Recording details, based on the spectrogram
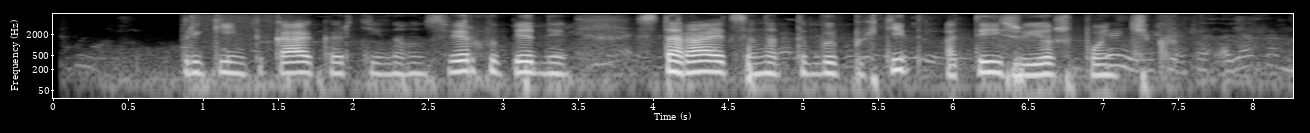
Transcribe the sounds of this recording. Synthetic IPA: pɾʲɪkʲinʲt̪ɐkajəkɐrtʲinəonsvʲerxʊbʲe̞d̪nɨjst̪ɐɾajɪt̪sənɐt̪ːɐbojpɨxtʲit̪ʲɐt̪ɨiʐɨvʲoʂponʲt͡ɕːɪ̥k

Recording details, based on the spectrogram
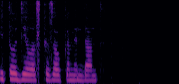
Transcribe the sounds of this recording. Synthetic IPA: it̪odʲelˠəskazɑlˠkəmʲɪnd̪ant̪

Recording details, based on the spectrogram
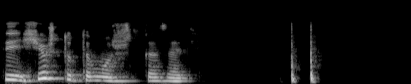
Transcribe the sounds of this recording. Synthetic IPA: t̪ɨjiɕːoʂt̪ot̪əmoʐəʂskazatʲ

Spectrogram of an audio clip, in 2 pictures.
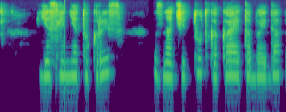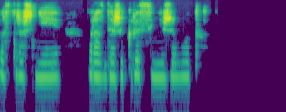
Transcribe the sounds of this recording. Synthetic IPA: jesʲlʲɪnʲet̪ʊkɾɨs | znat͡ɕɪt̪ːut̪kɐkajət̪əbɐjd̪apəst̪ɾɐʂnʲejɛ | razd̪aʐɨkɾɨsɨnʲɪʐɨvut̪

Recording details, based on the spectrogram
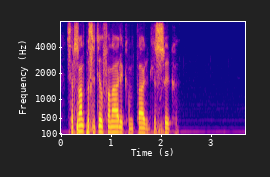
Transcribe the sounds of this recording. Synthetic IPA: sʲɛrʐant̪̚pəsvʲɪtʲilˠfɐnaɾʲɪkəmt̪aɡd̪lʲɐʂɨkə

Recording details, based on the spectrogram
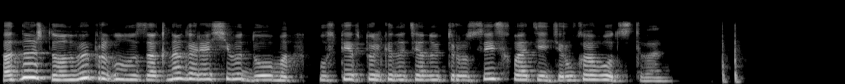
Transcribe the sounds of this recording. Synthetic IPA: ɐd̪naʐd̪ɨo̞nvɨpɾɨɡnʊlˠzɐknaɡɐɾʲæɕːɪvəd̪o̞məʊspʲe̞ft̪o̞lʲkənətʲanut̪̚ʲɾʊsɨsxvɐtʲitʲrʊkɐvot̪st̪və

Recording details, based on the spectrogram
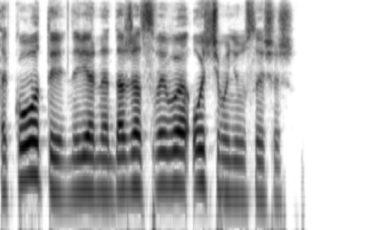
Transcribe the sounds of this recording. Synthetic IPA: t̪ɐkovət̪ɨnɐvʲernəjəd̪aʐɨɐt̪svɐjɪvoʔot͡ɕːɪvənʲɪʊslˠɨʂɨʂ

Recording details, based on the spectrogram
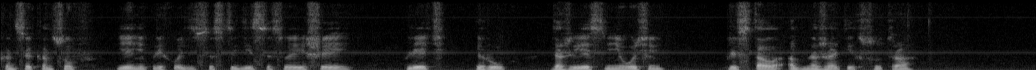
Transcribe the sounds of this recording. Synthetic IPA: fkɐnt̪sɛkɐnt̪so̞f | jejnʲɪpɾʲɪxo̞dʲɪt̪səst̪ɨdʲit̪səsvɐjejʂejɪj | plʲet͡ɕ | iɾuk | d̪aʐɨjesʲlʲɪnʲɪo̞t͡ɕɪnʲ | pɾʲɪst̪alˠəʔɐbnɐʐatʲixsʊt̪ɾa

